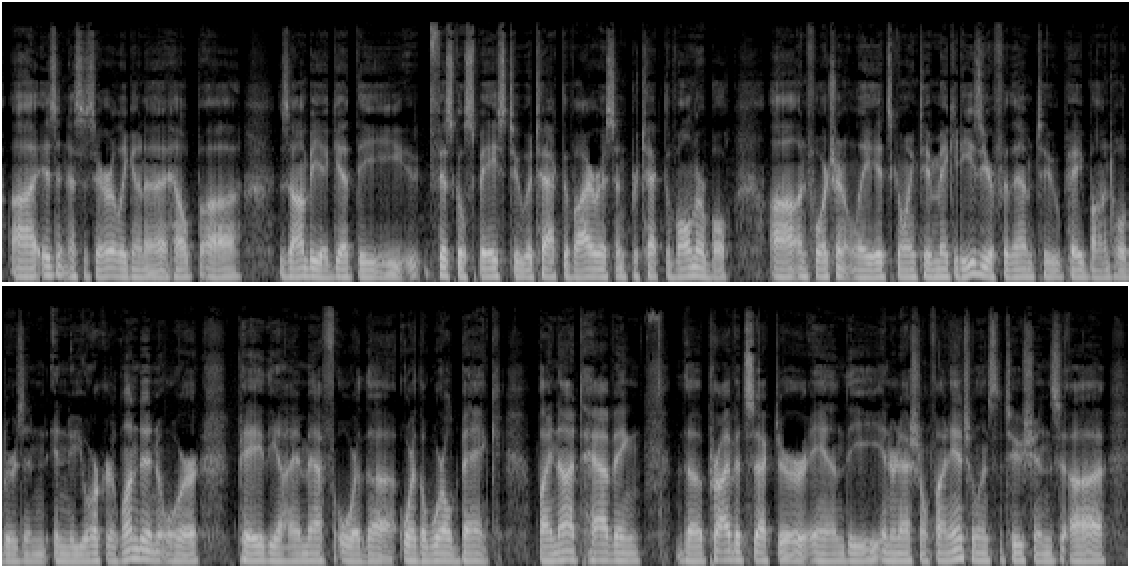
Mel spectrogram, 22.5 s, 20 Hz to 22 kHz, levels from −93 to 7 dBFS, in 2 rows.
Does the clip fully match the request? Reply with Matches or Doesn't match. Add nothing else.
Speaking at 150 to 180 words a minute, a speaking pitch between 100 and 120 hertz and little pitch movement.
Matches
